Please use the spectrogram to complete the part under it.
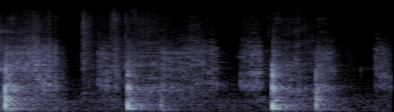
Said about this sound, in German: Eigentlich kann man sagen, das ist Glaspulver mit Wasser aufgeschlemmt. So, und das muss jetzt kräftig gerührt werden.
